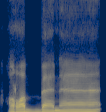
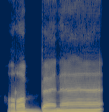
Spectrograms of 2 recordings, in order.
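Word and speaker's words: رَبَّنَا: প্রথম শব্দটি হলো রব্বানা এখানে র মোটা করে উচ্চারণ করব না এখানে এক আলিফ পরিমাণ মাদ করব রব্বানা রব্বানা তারপর হামদ এখানে হামদ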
